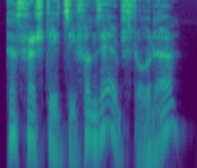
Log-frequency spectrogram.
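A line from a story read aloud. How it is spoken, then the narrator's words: Dry reply. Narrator (German): gab Avisani trocken zurück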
